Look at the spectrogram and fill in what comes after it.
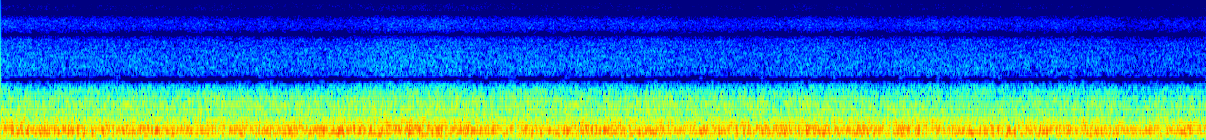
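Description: Storm wind sound effect: a strong wind blowing steadily, a deep even rush.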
